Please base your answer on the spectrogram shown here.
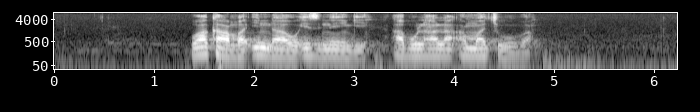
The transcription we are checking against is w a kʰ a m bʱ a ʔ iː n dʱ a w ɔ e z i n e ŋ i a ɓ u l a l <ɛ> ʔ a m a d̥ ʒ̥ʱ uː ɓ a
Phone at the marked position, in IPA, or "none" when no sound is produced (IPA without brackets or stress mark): a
